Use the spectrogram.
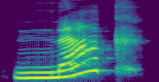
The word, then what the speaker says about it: knack: this is have a knack for something have a knack for something so you'll notice there is a k here but this K is silent we do not pronounce this K okay so it's the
